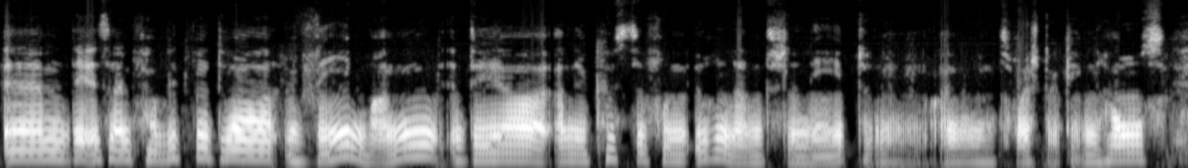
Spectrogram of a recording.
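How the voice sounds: Vocal fry runs through this slow delivery, with few pauses and ordinary pitch variation.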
